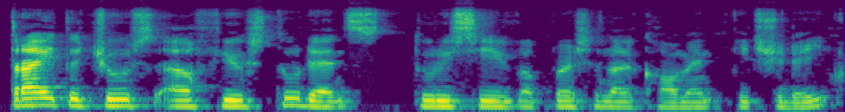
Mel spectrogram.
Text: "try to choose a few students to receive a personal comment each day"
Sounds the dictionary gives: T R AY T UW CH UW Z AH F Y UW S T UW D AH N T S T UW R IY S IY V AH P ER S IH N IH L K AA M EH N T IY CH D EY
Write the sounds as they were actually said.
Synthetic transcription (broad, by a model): T R AY T UW CH UW S AH F Y UW S T UW D AH N T S T UW R IY S IY V AH P ER S IH N IH L K AA M EH N T IY CH D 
